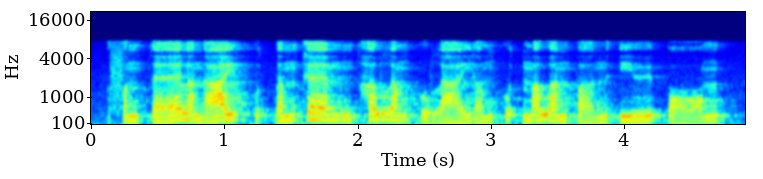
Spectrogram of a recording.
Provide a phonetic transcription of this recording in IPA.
f ɐ˨˧ ŋ t̪ ɛː˨˥ l ɐ˨˩ n aː˧ j kʷ ɐ˨ t̚ l ɐ˨˥ ŋ k ɛː˧ m ɪ˨˧ ŋ t̪ʰ ɐ˥ w l ɐ˧ m kʷ ɐ˨ w l aː˨˩ j ɐ˨˥ m kʷ ɐ˧ t̚ m ɐ˥ w ɐ˨˥ n p ɐ˨˥ n | j yː˨˥ p ɔː˨˥ ŋ

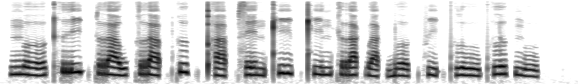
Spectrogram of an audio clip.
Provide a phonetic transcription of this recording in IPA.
ŋ ɤː˩˦ kʰ r i˦˥ ʔ p r a˨˩ w k r a˨˩ p̚ k ɯ˥˩ k̚ pʰ a˨˩ p̚ s e˧ n kʰ iː˥˩ p̚ kʰ i˧ n k r a˥˩ k̚ l a˨˩ k̚ b ɤː˨˩ k̚ f i˨˩ ʔ pʰ l uː˨˩ pʰ l ɯ˥˩ k̚ ŋ u˨˩ k̚

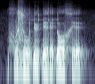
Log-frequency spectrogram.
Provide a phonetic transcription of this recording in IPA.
xʷ ɐ z u ɗ y ɗ ɪ ɾ ɪ ɗ o x ɪ

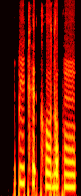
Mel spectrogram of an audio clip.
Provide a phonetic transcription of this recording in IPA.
p i˦ kʰ ɪ˦ ʔ kʰ o˨ d o̰˦˨ k ũ˨

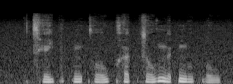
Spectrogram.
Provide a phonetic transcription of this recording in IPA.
t͡sʰ e˨˧ j p ʊ˧ k̚ ɵ˧ n t̪ʰ o˨˥ w kʰ ɐ˨˥ k̚ s o˨˥ w n̪ ɵ˨˥ t̚ ŋ uː˧ p̚ o˨ w

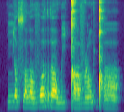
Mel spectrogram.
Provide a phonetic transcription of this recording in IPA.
ɲ ɒ sʷ ʌ lˠ ʊ v ɔ r ɒ w i ǃ ɑ v ɭ ɔ̃ w ǃʼ ɑ̃

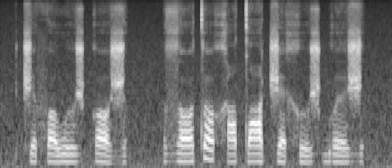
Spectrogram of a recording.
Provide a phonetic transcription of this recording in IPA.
t͡ʃ ɘ f ɔ w u ʒ k ɔ ʒ | z ɔ t ɔ x u tˤ i t͡ʃ ɛ x u ʒ ɡʷ ɘ ʒ

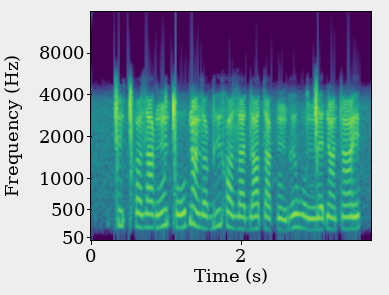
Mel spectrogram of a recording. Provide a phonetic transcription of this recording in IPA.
ǀ ĩ ǀʰ o zˤ a ɡ õ ǀ o ɠ ɛ̃ zˤ y ɡ y x ɔ zˤ i d a tˤ e k õ ɡ ø w o ŋ͡ǀ ɛ ɗ ĩ tˤ ẽ

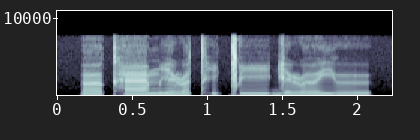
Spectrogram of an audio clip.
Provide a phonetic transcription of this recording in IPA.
œ kʰ æ m iː ɭ œ tʰ i ǀ iː ɡ i ɭ ø j ʉ

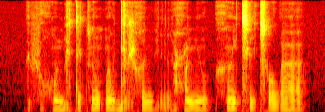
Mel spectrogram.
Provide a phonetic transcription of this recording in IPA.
fʲ ə̤ χʷ ã bʲ ə̤ t ɪ t͡s ũ p ə̃ w dʲ u ʒ χ i ŋ e̤ r ə̤ ħ ũ nʲ ũ | x ə̃ j t͡sʼ i t͡sʼ ɔ w a

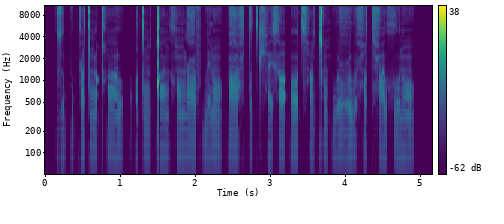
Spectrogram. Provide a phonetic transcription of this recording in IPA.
z o p o k e tˤ ŋ o qʰ ɑ̃ o̯ | ʔ ɔ tˤ ŋ õ ǃ ɑ̃ ŋ x ɔ̃ ŋ ʕ ɔ f b ɛ ɾ ɔ̃ | ʕ ɛ ħ t u tˤ t͡ʃʰ ɛ x ɑ ʔ ɔ t͡sʰ ɑ ǀ ɔ̃ p u ʕ u ħ ɔ tˤ ħ ɛ o̯ x o ɾ ɔ̃

